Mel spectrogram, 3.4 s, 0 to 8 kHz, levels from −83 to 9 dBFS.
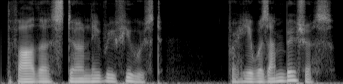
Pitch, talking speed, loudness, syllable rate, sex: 105 Hz, 155 wpm, -21 LUFS, 5.5 syllables/s, male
